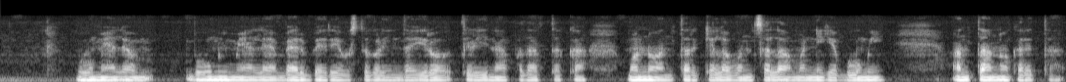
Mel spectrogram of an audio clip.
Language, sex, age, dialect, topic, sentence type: Kannada, male, 18-24, Dharwad Kannada, agriculture, statement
